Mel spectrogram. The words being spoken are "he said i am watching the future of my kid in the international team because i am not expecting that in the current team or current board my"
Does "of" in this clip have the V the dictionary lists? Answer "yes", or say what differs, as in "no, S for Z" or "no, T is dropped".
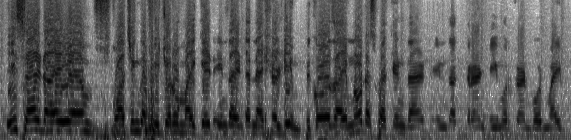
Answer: yes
